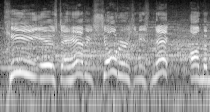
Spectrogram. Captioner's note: crowd cheering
